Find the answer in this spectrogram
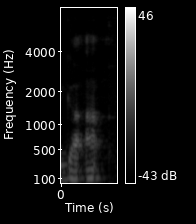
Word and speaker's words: Gaap: or go up um the first a has two little dots at the top so it's a r up as far as I'm concerned um that's how I pronounce it anyway go up okay starting with the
